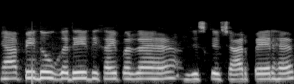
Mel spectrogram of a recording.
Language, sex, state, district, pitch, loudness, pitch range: Hindi, female, Bihar, Kishanganj, 265 Hz, -14 LUFS, 250-275 Hz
